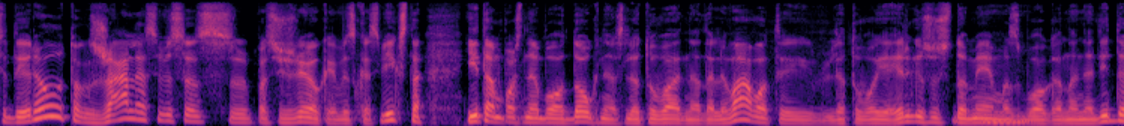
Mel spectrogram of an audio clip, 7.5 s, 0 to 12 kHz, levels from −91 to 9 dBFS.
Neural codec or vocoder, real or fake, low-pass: none; real; 10.8 kHz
